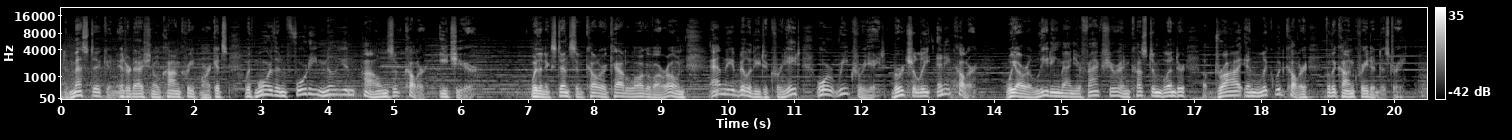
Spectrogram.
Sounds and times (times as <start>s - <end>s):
Speech: 0.0s - 6.2s, 7.1s - 20.2s
Music: 0.0s - 20.4s.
